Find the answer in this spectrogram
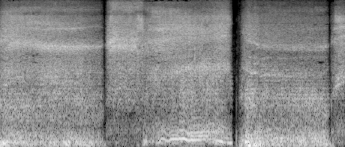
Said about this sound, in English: One, try five-finger breathing. Trace the outside of your hand with your pointer finger. When you trace up, breathe in. When you trace down, breathe out.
